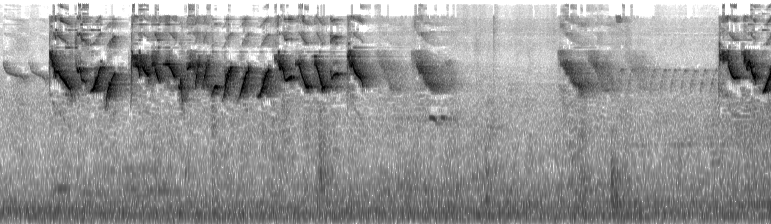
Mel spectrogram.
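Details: Oriental white-eye in dense, rapid song: very high, thin chattering notes in quick bursts, pausing briefly and then resuming, over a faint low background hum.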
